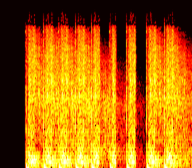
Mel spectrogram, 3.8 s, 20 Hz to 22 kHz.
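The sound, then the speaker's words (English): Gunfire from a 21-gun salute: loud shots in a fast, rhythmic string of many bursts, with a few brief gaps between groups. “Times 21. Yeah, that was about 21 guns.”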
